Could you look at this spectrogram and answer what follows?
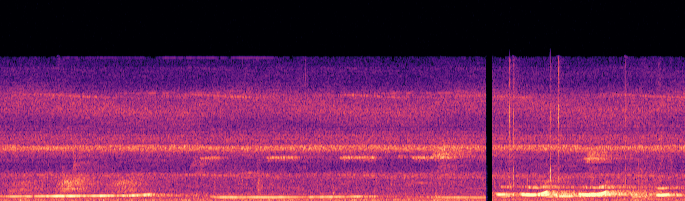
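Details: Gould's frogmouth, a night bird of lowland forest: drawn-out level whistles that step slowly lower, then after a short gap several brighter, upturned notes with overtones, set against constant high insect buzzing.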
